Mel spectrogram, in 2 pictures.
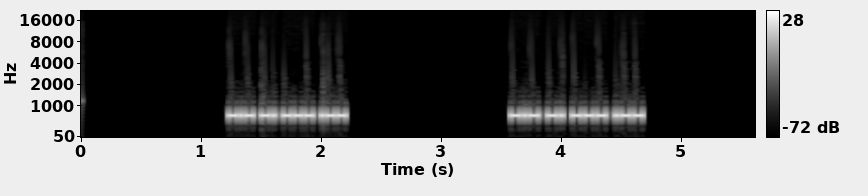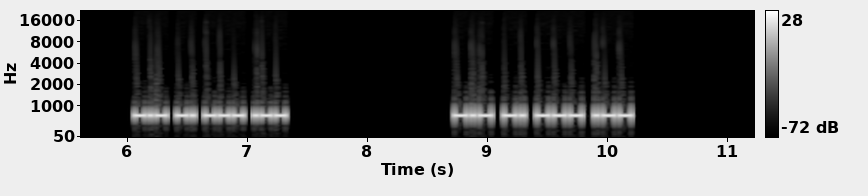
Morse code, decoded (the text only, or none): KNOW KNOW KNOW KNOW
